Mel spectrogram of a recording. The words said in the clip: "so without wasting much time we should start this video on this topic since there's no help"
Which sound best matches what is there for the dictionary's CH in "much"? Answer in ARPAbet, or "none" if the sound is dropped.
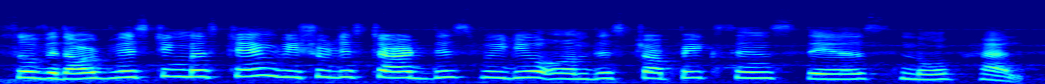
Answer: S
